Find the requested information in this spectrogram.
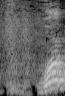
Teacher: वकारस्य दंतोष्ठम व का उच्चारण स्थान दंत और ओष्ठ है अर्थात व बराबर उ जोर अ।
